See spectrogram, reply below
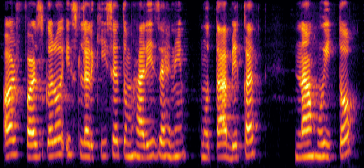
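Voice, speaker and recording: A calm, principled young man, read by a woman storyteller who speaks earnestly and persuasively. He talks slowly, in a slightly high voice. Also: muffled recording.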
